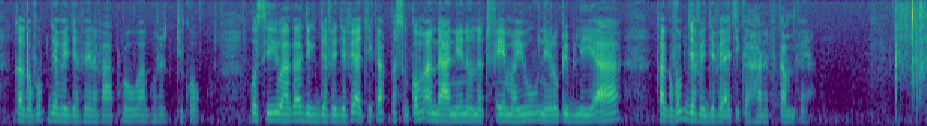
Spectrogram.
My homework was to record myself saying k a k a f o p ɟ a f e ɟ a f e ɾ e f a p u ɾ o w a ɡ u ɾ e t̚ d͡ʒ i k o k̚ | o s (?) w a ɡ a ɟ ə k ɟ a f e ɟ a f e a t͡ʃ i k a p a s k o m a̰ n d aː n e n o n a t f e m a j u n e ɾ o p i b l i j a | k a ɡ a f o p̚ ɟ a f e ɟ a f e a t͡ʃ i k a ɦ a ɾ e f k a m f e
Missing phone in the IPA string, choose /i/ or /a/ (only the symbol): i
